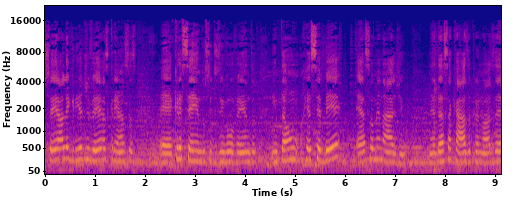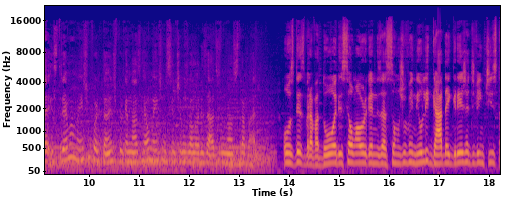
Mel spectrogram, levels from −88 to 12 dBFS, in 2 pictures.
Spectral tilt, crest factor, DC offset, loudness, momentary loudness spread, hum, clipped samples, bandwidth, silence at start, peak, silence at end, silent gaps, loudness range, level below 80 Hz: -5 dB/octave; 20 dB; under 0.1%; -21 LUFS; 9 LU; none; under 0.1%; 17 kHz; 0 s; 0 dBFS; 0 s; none; 5 LU; -48 dBFS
